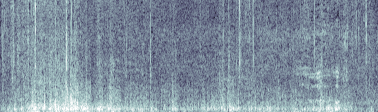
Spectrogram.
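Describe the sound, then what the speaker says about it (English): Strong wind buffets the microphone in heavy, roaring gusts that rise and ease, with no one speaking. "Those gusts are horrendous."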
